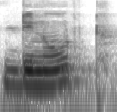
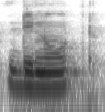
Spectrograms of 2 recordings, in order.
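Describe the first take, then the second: No difference in how they are said.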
